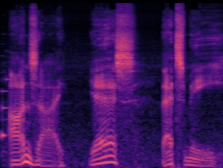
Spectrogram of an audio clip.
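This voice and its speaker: A man puts on a raspy character voice with a very deep, low pitch. His pitch swings very widely. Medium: video game. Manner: measured, reflective.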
